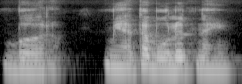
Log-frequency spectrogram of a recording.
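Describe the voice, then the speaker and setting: A woman's voice: fairly low pitch, little pitch movement, unhurried, warm tone. A woman voicing a stern, loving village mother who firmly scolds her son in a read-aloud story.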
